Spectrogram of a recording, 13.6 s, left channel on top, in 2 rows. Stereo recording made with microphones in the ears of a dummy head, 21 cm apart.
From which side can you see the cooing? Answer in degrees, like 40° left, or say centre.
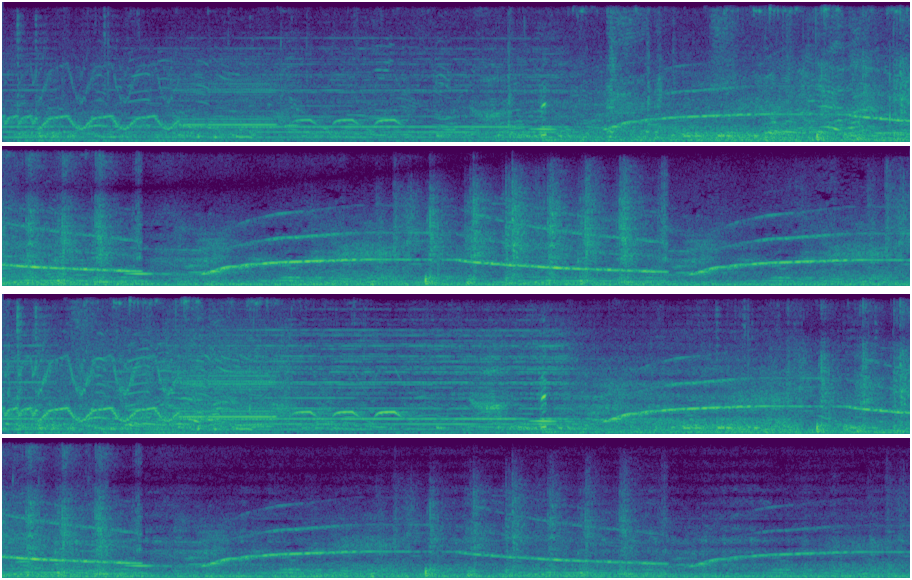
40° right.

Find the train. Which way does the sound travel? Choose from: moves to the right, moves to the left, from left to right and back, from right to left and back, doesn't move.
doesn't move.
